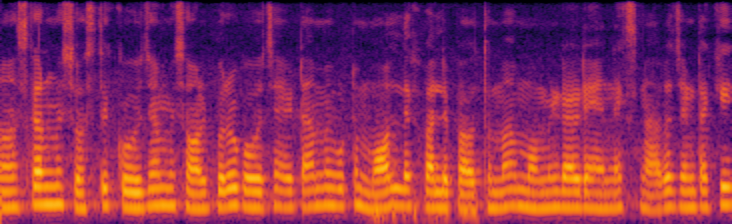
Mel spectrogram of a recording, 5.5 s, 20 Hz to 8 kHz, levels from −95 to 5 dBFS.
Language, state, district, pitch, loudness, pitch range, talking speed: Sambalpuri, Odisha, Sambalpur, 170 Hz, -17 LUFS, 165-185 Hz, 240 wpm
